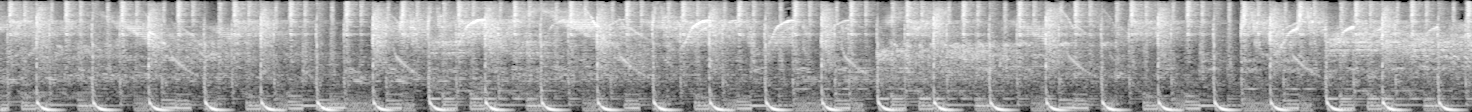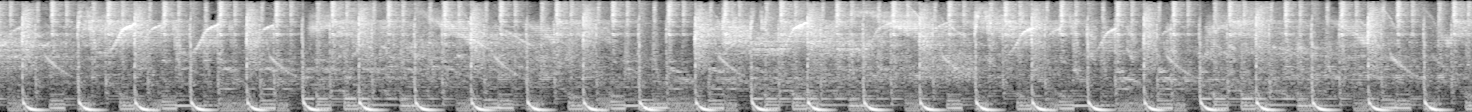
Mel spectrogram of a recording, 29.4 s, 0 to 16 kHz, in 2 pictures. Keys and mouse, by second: 1.3-4.1 drag, 4.1 middle click, 4.5-5.5 right drag, 4.7 ctrl+Tab, 6.0-7.2 drag, 6.5 g, 7.2 right click, 7.3 g, 9.1 click, 9.7 g, 10.7 g, 12.3 click, 12.7 right click, 13.4 right click, 13.8 click, 14.4-18.2 middle drag, 18.2 right click, 18.4 g, 20.9 right click, 21.9 middle click, 22.4 middle click, 22.9 Tab, 24.0 click, 24.3 Tab, 24.5 middle click, 24.9 click, 24.9 middle click, 26.7-29.4 drag, 28.6 Tab, 29.1 Tab.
